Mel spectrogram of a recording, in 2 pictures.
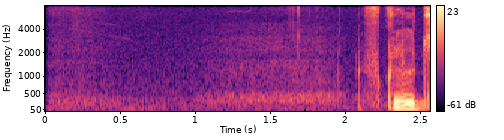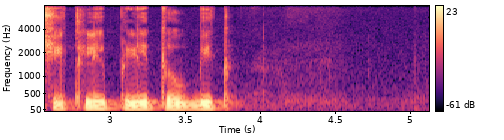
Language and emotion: Russian, neutral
